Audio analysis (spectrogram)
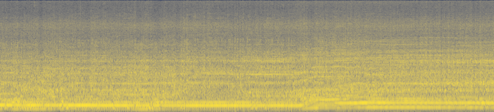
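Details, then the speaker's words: Honda Beat FI that kick-starts very heavy and puts out thick white exhaust smoke: loud rough idle with low drone, then pitch rises with revs; mechanic suspects a worn decompression lever on the rocker arm, to be built up. "Terus saat motor ini kita bunyikan keluar asap di area lubang knalpot, itu amat tebal bro, keluar asap putih."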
